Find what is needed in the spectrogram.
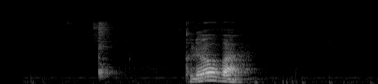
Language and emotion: Russian, positive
